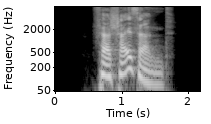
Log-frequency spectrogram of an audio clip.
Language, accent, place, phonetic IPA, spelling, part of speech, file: German, Germany, Berlin, [fɛɐ̯ˈʃaɪ̯sɐnt], verscheißernd, verb, De-verscheißernd.ogg
- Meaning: present participle of verscheißern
